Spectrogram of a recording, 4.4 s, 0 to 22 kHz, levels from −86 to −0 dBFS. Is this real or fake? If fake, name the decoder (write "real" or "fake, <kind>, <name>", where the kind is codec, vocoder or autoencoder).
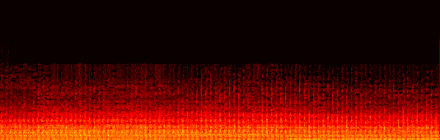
real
